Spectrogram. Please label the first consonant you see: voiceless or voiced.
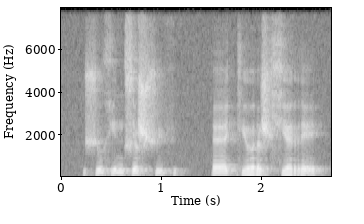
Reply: voiceless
